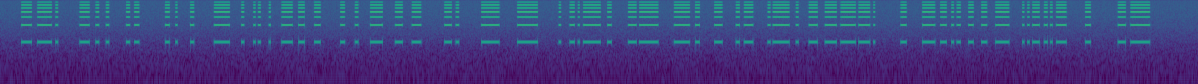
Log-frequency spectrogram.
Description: Beeps of irregular length. There is no code.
